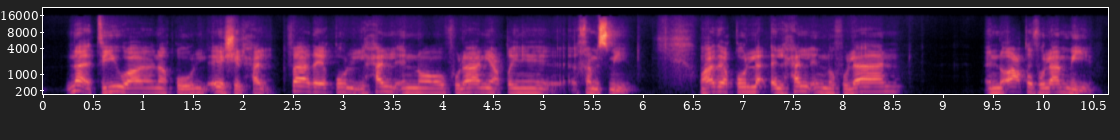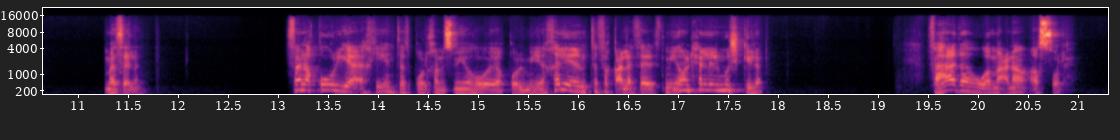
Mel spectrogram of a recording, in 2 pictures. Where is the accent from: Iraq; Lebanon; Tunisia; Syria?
Syria; now in Europe; كان عندنا بسوريا هذا شيء صعب جدا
